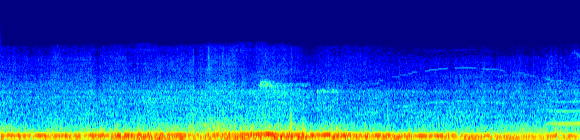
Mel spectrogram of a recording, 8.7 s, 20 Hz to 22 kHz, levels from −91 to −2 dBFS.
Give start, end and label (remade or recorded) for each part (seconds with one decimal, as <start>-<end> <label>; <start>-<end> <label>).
0.0-8.7 recorded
